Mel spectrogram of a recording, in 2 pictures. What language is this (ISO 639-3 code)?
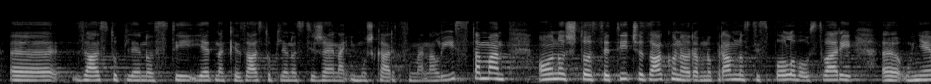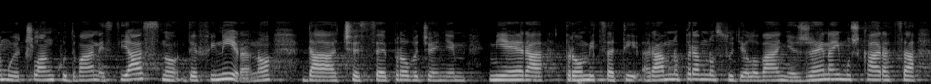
hrv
